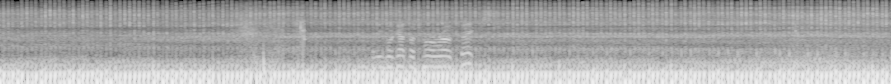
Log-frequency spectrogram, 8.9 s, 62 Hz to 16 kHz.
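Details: 2014 Toro Personal Pace Recycler 20333 with a 7.25 gross torque 190cc Briggs & Stratton engine, after cleaning a clogged bowl-nut carburetor jet; ran a bit rough at first, then smoothed out. Steady even putter at fast idle; normal running.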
